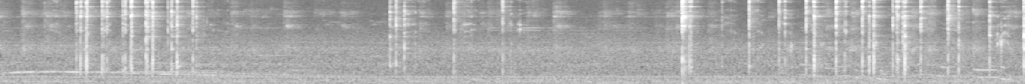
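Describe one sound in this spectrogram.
A metal spoon clicks and scrapes against hard plastic and glass.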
